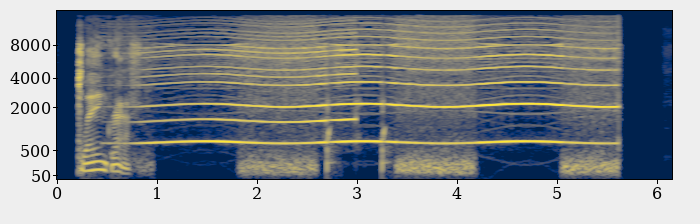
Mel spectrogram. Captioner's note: high Pitched Whining Sound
